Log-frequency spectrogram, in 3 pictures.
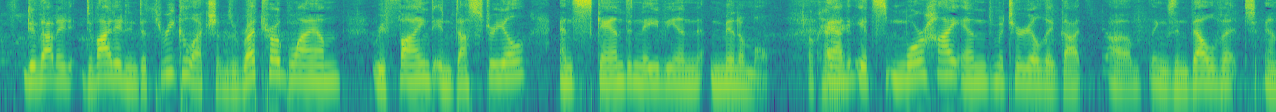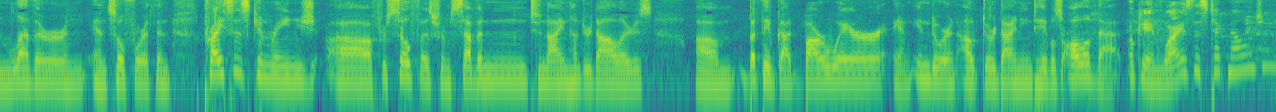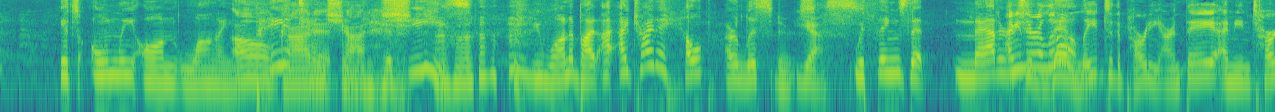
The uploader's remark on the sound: broadcast live at Max's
